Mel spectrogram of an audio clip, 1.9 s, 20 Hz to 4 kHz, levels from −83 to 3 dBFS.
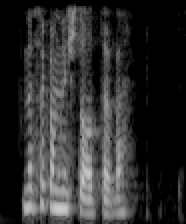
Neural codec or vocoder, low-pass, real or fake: none; 3.6 kHz; real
